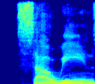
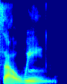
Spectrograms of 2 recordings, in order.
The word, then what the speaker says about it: Samhain: the way it's pronounced, Samhain. So sow as in piggy.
